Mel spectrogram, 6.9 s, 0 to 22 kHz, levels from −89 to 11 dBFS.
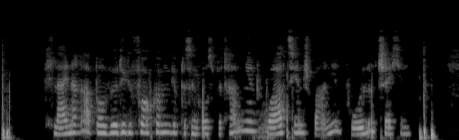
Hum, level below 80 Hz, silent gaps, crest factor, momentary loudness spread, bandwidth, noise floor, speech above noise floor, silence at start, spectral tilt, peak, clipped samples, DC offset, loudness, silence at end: none; -58 dBFS; none; 22 dB; 8 LU; 7.8 kHz; -70 dBFS; 35 dB; 0 s; -6.5 dB/octave; -14 dBFS; under 0.1%; under 0.1%; -36 LUFS; 0.35 s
